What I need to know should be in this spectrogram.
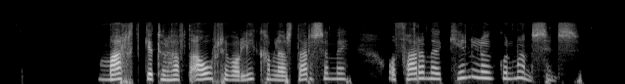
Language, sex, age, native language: Icelandic, female, 40-49, Icelandic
